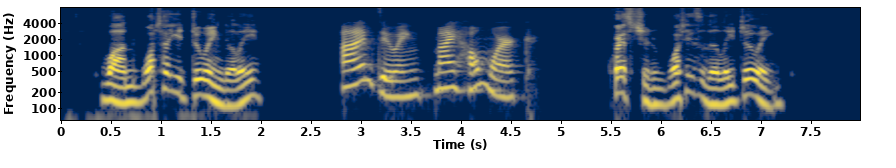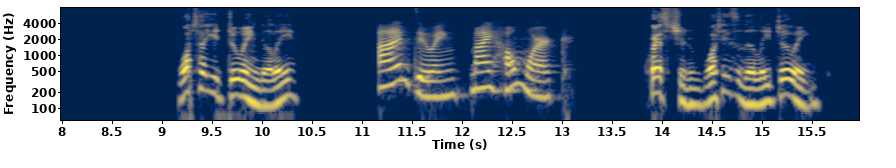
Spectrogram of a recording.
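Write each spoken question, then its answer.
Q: What is Lily doing?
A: Doing her homework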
